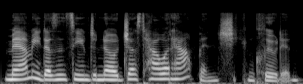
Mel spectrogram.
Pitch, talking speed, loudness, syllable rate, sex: 225 Hz, 220 wpm, -17 LUFS, 5.5 syllables/s, female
